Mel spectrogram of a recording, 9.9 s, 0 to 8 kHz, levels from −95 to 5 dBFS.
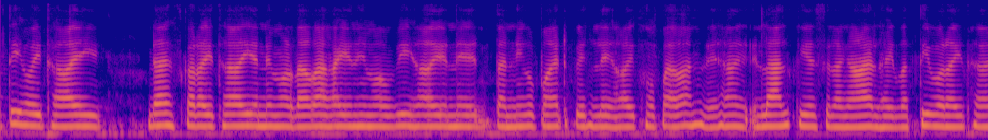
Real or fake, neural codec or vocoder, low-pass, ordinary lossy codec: fake; codec, 16 kHz, 4.8 kbps, FACodec; 7.2 kHz; none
